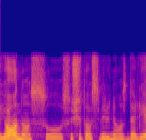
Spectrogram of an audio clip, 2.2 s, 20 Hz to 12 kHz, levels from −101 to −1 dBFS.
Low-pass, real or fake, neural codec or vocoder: 7.2 kHz; real; none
